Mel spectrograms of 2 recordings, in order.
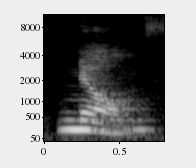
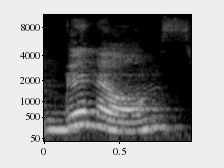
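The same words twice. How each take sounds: First: The word begins with an N sound. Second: The word begins with a hard G sound. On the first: The speaker calls it right. "The G is silent. You just say gnomes" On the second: The speaker calls it wrong. "So it's not gnomes"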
